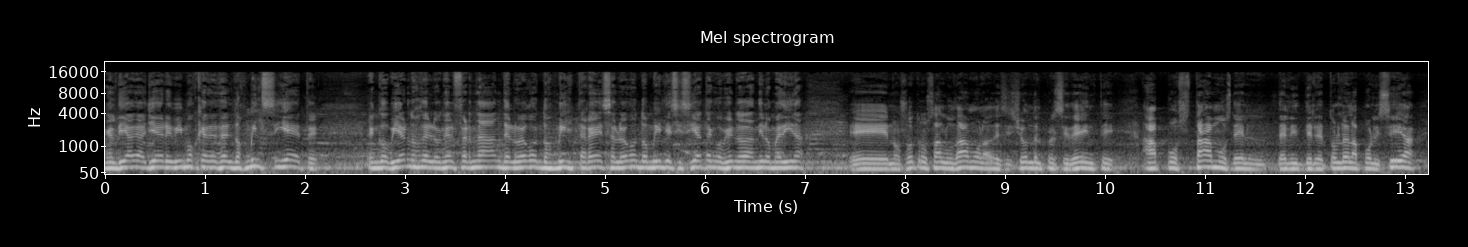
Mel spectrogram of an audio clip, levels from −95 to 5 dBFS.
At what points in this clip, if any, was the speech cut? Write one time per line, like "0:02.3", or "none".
0:07.4
0:11.3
